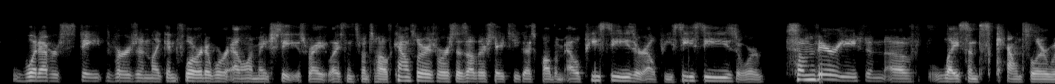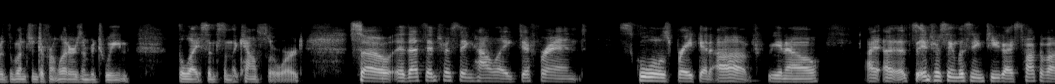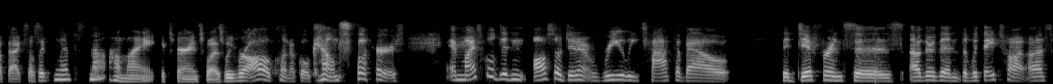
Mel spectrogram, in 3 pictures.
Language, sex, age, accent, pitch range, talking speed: English, female, 30-49, American, 140-180 Hz, 190 wpm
